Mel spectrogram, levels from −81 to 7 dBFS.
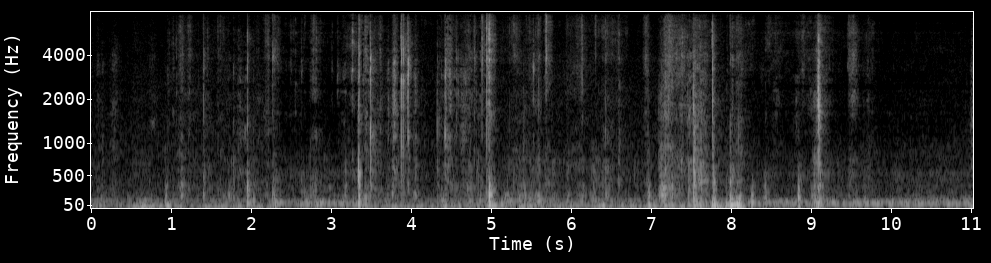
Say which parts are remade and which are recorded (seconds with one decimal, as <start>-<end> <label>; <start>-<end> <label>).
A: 0.0-2.3 recorded; 2.3-3.4 remade; 3.4-8.2 recorded; 8.2-11.0 remade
